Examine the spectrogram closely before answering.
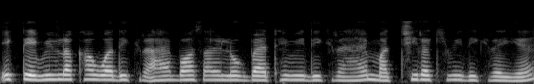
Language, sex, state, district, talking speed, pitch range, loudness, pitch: Hindi, female, Chhattisgarh, Bilaspur, 235 wpm, 195-215 Hz, -18 LUFS, 205 Hz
